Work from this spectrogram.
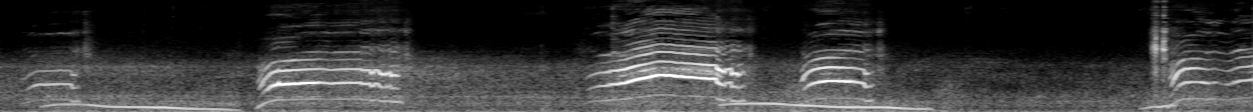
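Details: Battle of two male cats: repeated exchanges of low, drawn-out descending growling moans answered by loud, rich, wavering yowls, with pauses between bouts and a final rising howl at the end.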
